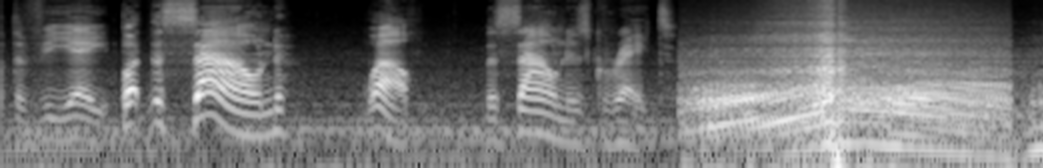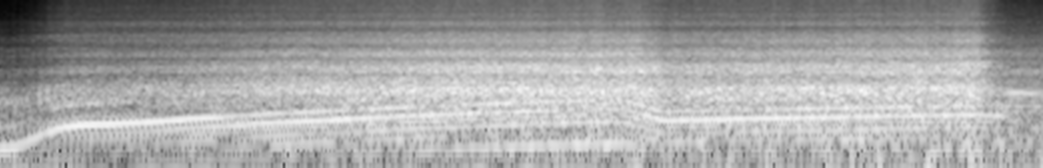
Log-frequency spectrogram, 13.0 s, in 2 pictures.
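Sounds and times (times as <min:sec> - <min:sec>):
car engine accelerating: 0:04.2 - 0:13.0.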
